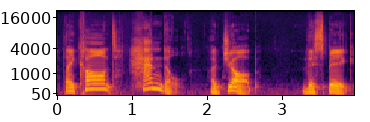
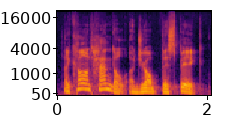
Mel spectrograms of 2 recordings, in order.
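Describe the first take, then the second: First: It is spoken at a slow, careful pace. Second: It is spoken at a fast, quick pace.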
